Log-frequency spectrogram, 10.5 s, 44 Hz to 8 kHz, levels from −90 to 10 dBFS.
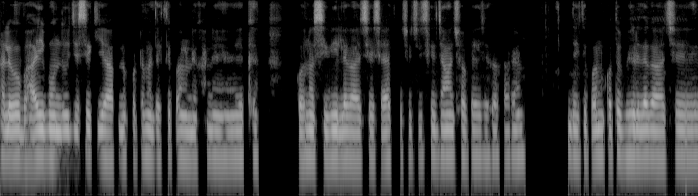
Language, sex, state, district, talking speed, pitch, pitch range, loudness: Bengali, male, West Bengal, Purulia, 135 wpm, 125 Hz, 125-130 Hz, -28 LUFS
